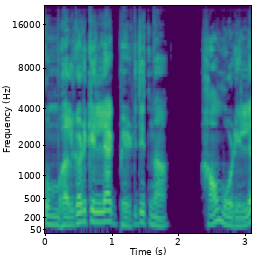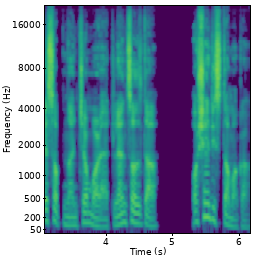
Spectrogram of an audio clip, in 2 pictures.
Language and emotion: Goan Konkani, sad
